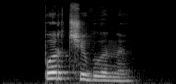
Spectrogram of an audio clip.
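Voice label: "пӧртсьывлыны", Komi, female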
